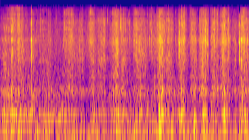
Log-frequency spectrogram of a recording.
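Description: Fingertips and nails of both hands scratch and rub the fibers on the sides of a purple synthetic fiber wig resting on a head form. The result is a steady, dense crinkling and scratching texture, with a soft low rumble beneath bright, crackly rustles that swell and fade irregularly throughout.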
